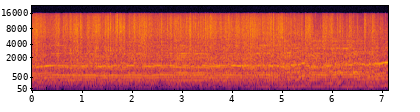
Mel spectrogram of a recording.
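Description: Echo ES-250 Shred 'N Vac's small two-stroke engine running steadily at high throttle in vacuum mode, its pitch wavering slightly as it sucks leaves from the pile through a collection hose into a garbage can. A rushing noise of air and leaves sits over the engine's tone.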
